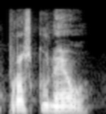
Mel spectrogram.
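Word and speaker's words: προσκυνέω: es una palabra griega que se que se pronuncia prost cúneo y esa palabra significa reverenciar significa rendir homenaje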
